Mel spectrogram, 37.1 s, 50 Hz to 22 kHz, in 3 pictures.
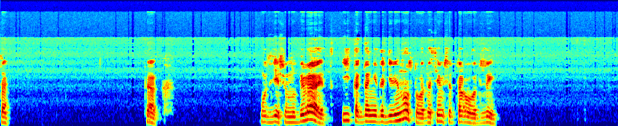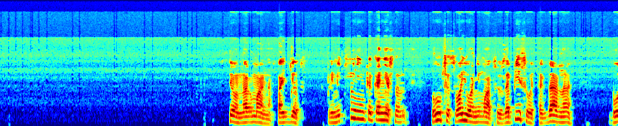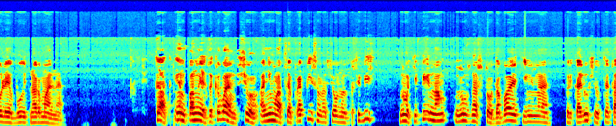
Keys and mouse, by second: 1.0-7.4 drag, 9.6 g, 12.7-16.6 drag, 18.4 KP_1, 28.2 n, 30.0 shift+middle click, 32.2-33.2 middle drag, 34.5-37.0 drag.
